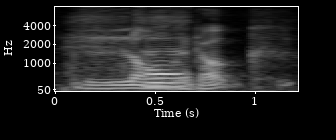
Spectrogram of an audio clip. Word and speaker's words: Languedoc: Pronounced Languedoc, is that right? Languedoc. Languedoc, pardon moi.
